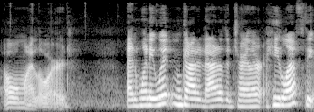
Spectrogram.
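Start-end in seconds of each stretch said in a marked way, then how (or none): 0.0-0.9 low, soft exasperated sigh of words. Retold or imitated. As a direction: mutter it under your breath, low. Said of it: "I just thought".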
